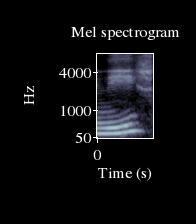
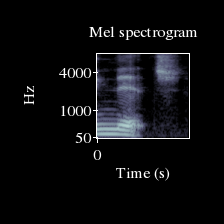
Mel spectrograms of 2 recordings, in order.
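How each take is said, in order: First: It uses the pronunciation common outside the US. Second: It uses the American pronunciation.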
